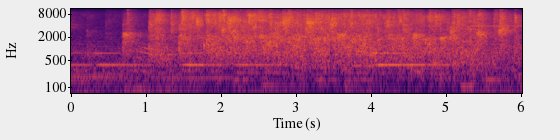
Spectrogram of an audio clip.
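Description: Audience clapping, starting about a second in as a dense, steady patter and fading near the end. Soft background music holds long notes underneath.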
